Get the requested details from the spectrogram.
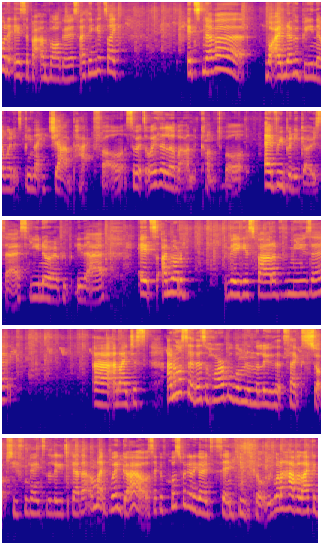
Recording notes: I am so sorry about the sound of the chicks in the background!!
